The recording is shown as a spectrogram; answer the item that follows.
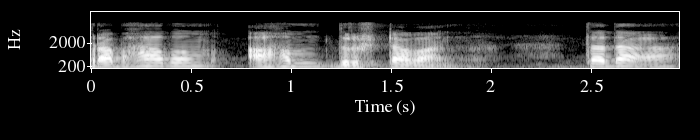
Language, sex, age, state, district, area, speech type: Sanskrit, male, 30-45, Karnataka, Shimoga, urban, spontaneous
